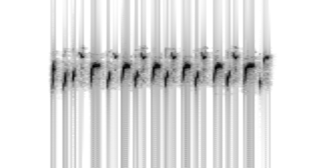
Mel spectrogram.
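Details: European goldfinch song from an old, rare tape: about two seconds of bold falling chirps alternating with thin high notes, in a regular bouncing rhythm of roughly three notes a second, with no background noise.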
